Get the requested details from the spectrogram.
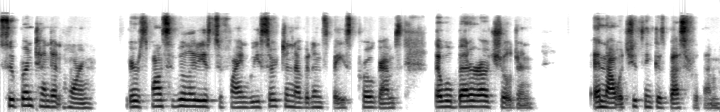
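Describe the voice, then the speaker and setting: A woman's very fast, monotone delivery with flat intonation at a medium pitch, with a Spanish accent, against a quiet background. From Spanish-speaking country. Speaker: parent speaking at public comment. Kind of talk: prepared public comment. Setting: board meeting.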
